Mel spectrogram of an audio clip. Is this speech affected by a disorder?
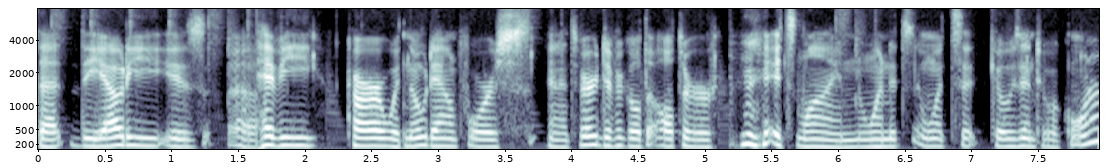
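No.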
